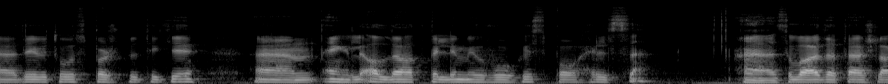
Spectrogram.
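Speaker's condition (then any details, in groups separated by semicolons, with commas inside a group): ALS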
